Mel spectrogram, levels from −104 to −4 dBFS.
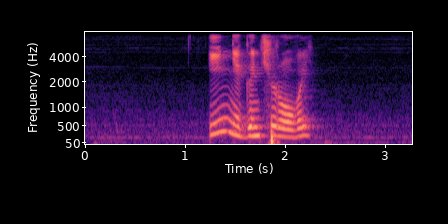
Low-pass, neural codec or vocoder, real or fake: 7.2 kHz; none; real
